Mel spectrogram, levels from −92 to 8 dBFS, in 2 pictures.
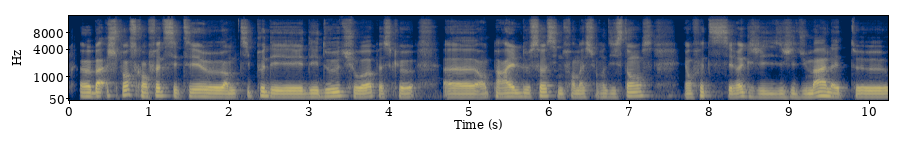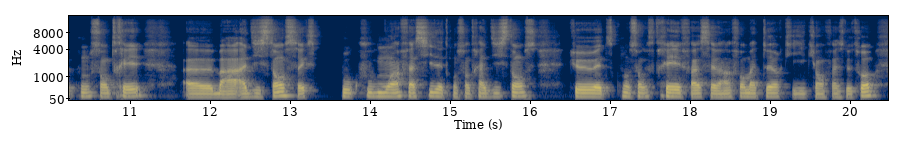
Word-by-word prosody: Heu, 120 Hz, 0 st, +5 dB
bah, 130 Hz, +2 st, +5 dB
je -, -, -1 dB
pense 170 Hz, +1 st, +1 dB
qu'en 120 Hz, -2 st, +1 dB
fait, 140 Hz, +4 st, +2 dB
c'était, 120 Hz, -2 st, -1 dB
heu, 110 Hz, -2 st, +5 dB
un 105 Hz, +1 st, 0 dB
petit 105 Hz, 0 st, -8 dB
peu 140 Hz, -2 st, 0 dB
des 105 Hz, -3 st, +2 dB
des 110 Hz, +1 st, 0 dB
deux, 120 Hz, +4 st, +2 dB
tu 135 Hz, -4 st, -5 dB
vois, 110 Hz, +3 st, +4 dB
parce 105 Hz, 0 st, -4 dB
que, 105 Hz, +1 st, -1 dB, 0.4 s
heu, 100 Hz, 0 st, +3 dB
en 100 Hz, -, -2 dB
parallèle 115 Hz, +1 st, +2 dB
de 115 Hz, -, -2 dB
ça, 130 Hz, +4 st, +1 dB
c'est 130 Hz, -5 st, -4 dB
une -, -, -6 dB
formation 105 Hz, 0 st, -5 dB
à -, -, -4 dB
distance. 130 Hz, +6 st, -2 dB, 0.4 s
Et 105 Hz, -, -2 dB
en -, -, -2 dB
fait, 130 Hz, +6 st, -5 dB
c'est 135 Hz, -6 st, -3 dB
vrai 120 Hz, +3 st, +2 dB
que 115 Hz, -, -10 dB
j'ai 100 Hz, -1 st, -6 dB
j'ai 100 Hz, +1 st, -5 dB
du 100 Hz, +1 st, -8 dB
mal 135 Hz, +5 st, +4 dB
à 110 Hz, -, +2 dB
être, 105 Hz, 0 st, -5 dB
heu, 105 Hz, 0 st, +2 dB
concentré, 120 Hz, 0 st, -2 dB, 0.5 s
heu, 100 Hz, 0 st, +4 dB
bah, 100 Hz, 0 st, +2 dB
à 100 Hz, +1 st, +2 dB
distance, 115 Hz, +6 st, +1 dB
c'est 120 Hz, -, -2 dB
vrai -, -, +1 dB
que 105 Hz, -, -11 dB
c'est 105 Hz, -, -16 dB, 0.3 s
beaucoup 120 Hz, +1 st, -3 dB
moins 120 Hz, 0 st, +2 dB
facile 115 Hz, 0 st, 0 dB
d'être 115 Hz, -2 st, -1 dB
concentré 110 Hz, 0 st, -5 dB
à -, -, +1 dB
distance 120 Hz, +3 st, -2 dB, 0.4 s
qu'être 110 Hz, -2 st, +3 dB
concentré 115 Hz, 0 st, +1 dB
face 110 Hz, 0 st, -1 dB
à 105 Hz, -2 st, +1 dB
un 105 Hz, -, -3 dB
formateur 115 Hz, +1 st, 0 dB
qui 100 Hz, -2 st, -10 dB
qui 105 Hz, -, -7 dB
est -, -, 0 dB
en 100 Hz, -, -3 dB
face 100 Hz, 0 st, -7 dB
de 100 Hz, -, -3 dB
toi. 135 Hz, +7 st, +2 dB
110 Hz, 205 wpm, -23 LUFS, 105-120 Hz, 0.5 s, Heu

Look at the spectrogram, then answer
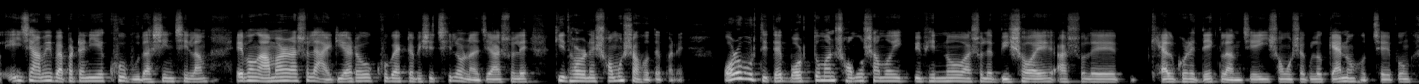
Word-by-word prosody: এই 180 Hz, -, +1 dB
যে -, -, 0 dB
আমি 180 Hz, -, +2 dB
ব্যাপারটা 155 Hz, -1 st, +1 dB
নিয়ে 160 Hz, 0 st, +2 dB
খুব 175 Hz, -3 st, 0 dB
উদাসীন 125 Hz, +4 st, 0 dB
ছিলাম 130 Hz, -1 st, -2 dB, 0.4 s
এবং 175 Hz, +1 st, +4 dB
আমার 170 Hz, +3 st, +4 dB
আসলে 170 Hz, 0 st, -1 dB
idea 135 Hz, +5 st, 0 dB
টা 155 Hz, -, 0 dB
ও -, -, 0 dB
খুব 155 Hz, -2 st, -5 dB
একটা 145 Hz, +1 st, -4 dB
বেশি 140 Hz, +1 st, -1 dB
ছিল 170 Hz, +3 st, -5 dB
না। 105 Hz, -, +2 dB
যে -, -, -1 dB
আসলে 130 Hz, +2 st, -2 dB, 0.3 s
কী 180 Hz, -, +2 dB
ধরনের 155 Hz, -1 st, +2 dB
সমস্যা 175 Hz, +4 st, +1 dB
হতে 110 Hz, -, -3 dB
পারে? -, -, -10 dB, 0.5 s
পরবর্তীতে 240 Hz, -, +3 dB, 0.2 s
বর্তমান 185 Hz, +7 st, +1 dB
সমসাময়িক 160 Hz, -1 st, -1 dB
বিভিন্ন 145 Hz, 0 st, -2 dB, 0.2 s
আসলে 140 Hz, -1 st, -2 dB, 0.2 s
বিষয় 130 Hz, +1 st, +2 dB, 0.2 s
আসলে 125 Hz, 0 st, -3 dB, 0.5 s
খেয়াল 125 Hz, +1 st, +3 dB
করে 130 Hz, -1 st, 0 dB
দেখলাম 120 Hz, -4 st, +1 dB
যে -, -, -4 dB
এই 120 Hz, -, 0 dB
সমস্যাগুলো 120 Hz, 0 st, -2 dB
কেন 140 Hz, +4 st, +4 dB
হচ্ছে? 210 Hz, +4 st, -5 dB
এবং 125 Hz, -, -4 dB
150 Hz, 180 wpm, -23 LUFS, 130-165 Hz, 0.5 s, এবং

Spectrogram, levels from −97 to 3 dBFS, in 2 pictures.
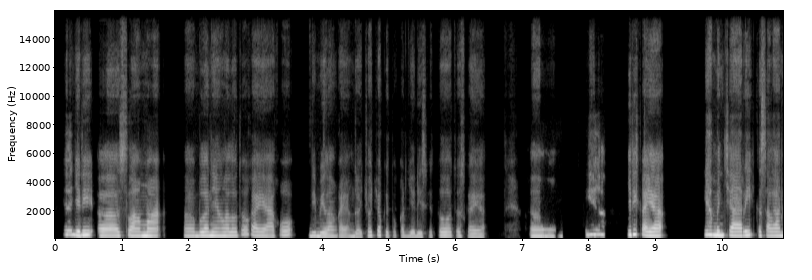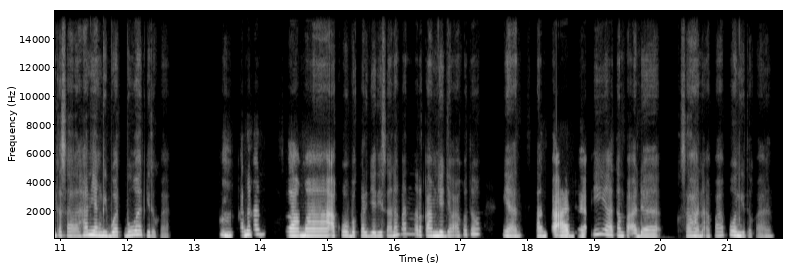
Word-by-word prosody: Ya 305 Hz, -, 0 dB
jadi, 275 Hz, +2 st, +7 dB, 0.2 s
eee, 235 Hz, 0 st, +2 dB
selama, 245 Hz, 0 st, +4 dB, 0.5 s
eee, 245 Hz, 0 st, -2 dB
bulan 250 Hz, 0 st, +4 dB
yang 250 Hz, 0 st, +2 dB
lalu 250 Hz, 0 st, +1 dB
tuh 160 Hz, -, -4 dB
kayak 240 Hz, -3 st, -1 dB
aku 235 Hz, -, -11 dB, 0.4 s
dibilang 225 Hz, -2 st, -1 dB
kayak 110 Hz, 0 st, -7 dB
nggak 105 Hz, 0 st, -7 dB
cocok 255 Hz, +2 st, -4 dB
gitu 225 Hz, -1 st, -11 dB
kerja 220 Hz, -, -8 dB
di -, -, -4 dB
situ, 225 Hz, +2 st, -12 dB, 0.2 s
terus 225 Hz, -, -9 dB
kayak 205 Hz, -1 st, -5 dB, 0.7 s
eee, 220 Hz, -1 st, -1 dB, 0.5 s
iya. 320 Hz, +1 st, -1 dB, 0.4 s
jadi 320 Hz, +3 st, +5 dB
kayak 255 Hz, -1 st, +6 dB, 0.7 s
ya 295 Hz, -, +5 dB
mencari 265 Hz, 0 st, +5 dB, 0.2 s
kesalahan-kesalahan 255 Hz, 0 st, -1 dB
yang 270 Hz, -2 st, +6 dB
dibuat-buat, 245 Hz, +5 st, +1 dB
gitu, 245 Hz, -, -5 dB
Kak. -, -, -19 dB, 0.8 s
Mhm, 260 Hz, -2 st, +3 dB
karena 275 Hz, +2 st, +3 dB
kan 330 Hz, -, -5 dB, 0.4 s
selama 250 Hz, -1 st, +6 dB, 0.4 s
aku 265 Hz, -, -7 dB
bekerja 235 Hz, 0 st, -4 dB
di 235 Hz, -, -2 dB
sana 265 Hz, +2 st, -3 dB
kan, 360 Hz, 0 st, -11 dB, 0.2 s
rekam 255 Hz, -2 st, -1 dB
jejak 245 Hz, -1 st, +1 dB
aku 300 Hz, -, -11 dB
tuh, 355 Hz, +1 st, -4 dB, 0.4 s
ya 235 Hz, -, +2 dB, 0.4 s
tanpa 230 Hz, -1 st, -2 dB, 0.2 s
ada 225 Hz, -1 st, -1 dB, 0.2 s
iya, 340 Hz, -1 st, -5 dB
tanpa 245 Hz, -1 st, -3 dB
ada 225 Hz, 0 st, -1 dB, 0.5 s
kesalahan 235 Hz, 0 st, -3 dB
apapun, 265 Hz, +4 st, -3 dB
gitu 220 Hz, -2 st, -10 dB
kan. 215 Hz, +1 st, -14 dB
245 Hz, 150 wpm, -20 LUFS, 230-265 Hz, 0.8 s, jadi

